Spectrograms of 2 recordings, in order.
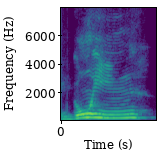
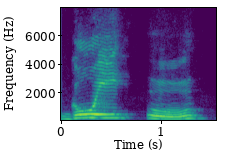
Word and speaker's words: going: I don't say going, going.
